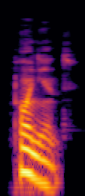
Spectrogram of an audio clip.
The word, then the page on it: poignant: Australian English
